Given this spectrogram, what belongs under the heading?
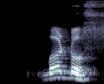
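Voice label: "berdus", Malay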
